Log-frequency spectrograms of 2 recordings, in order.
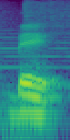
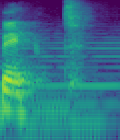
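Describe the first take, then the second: First: The ending is a soft D sound. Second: The ending is a hard, T-like sound. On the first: The speaker calls it right. "acá dices begged ... se escucha mucho más suavecito" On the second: The speaker calls it wrong. "Pero aquí no vas a decir begged"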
